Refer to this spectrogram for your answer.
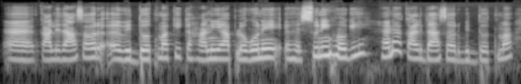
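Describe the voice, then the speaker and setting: A woman with a fairly high voice teaches grammar in an unhurried, patient way. She keeps asking a question and answering it herself, with many small fillers and check-ins. The recording is dry and close, with no room sound. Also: dry recording. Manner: explains slowly, asks and answers her own questions. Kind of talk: exam-prep grammar lesson.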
